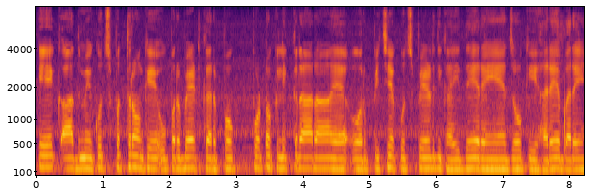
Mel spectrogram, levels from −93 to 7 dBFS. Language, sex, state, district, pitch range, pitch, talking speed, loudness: Hindi, male, Rajasthan, Bikaner, 130-140 Hz, 135 Hz, 190 wpm, -13 LUFS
